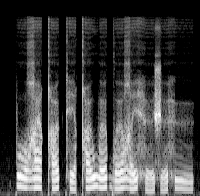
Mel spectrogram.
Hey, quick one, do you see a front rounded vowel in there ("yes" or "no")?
yes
